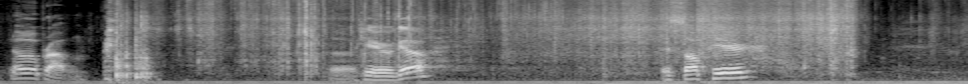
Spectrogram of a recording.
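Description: Plastic items rustle and clatter as hands handle them.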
